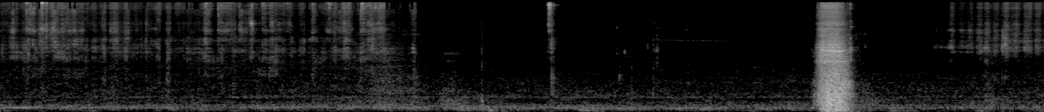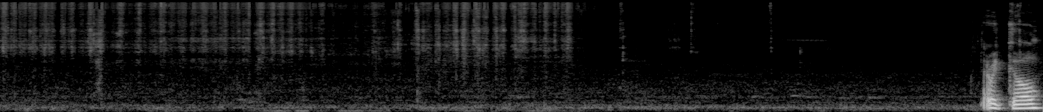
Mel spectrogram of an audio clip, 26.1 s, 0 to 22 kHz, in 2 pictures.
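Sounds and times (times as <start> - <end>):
brush scrubbing laptop parts: 0.0 - 5.2, 11.8 - 20.4.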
